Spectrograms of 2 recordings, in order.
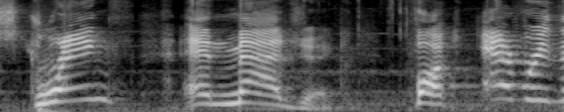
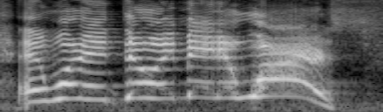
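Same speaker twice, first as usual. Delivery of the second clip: angry shout; 9 semitones higher than usual. Real, not acted. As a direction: shout it like the game betrayed you. Raging over the wasted money.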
